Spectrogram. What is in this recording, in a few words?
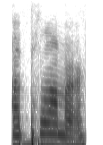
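"a plumber", American English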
